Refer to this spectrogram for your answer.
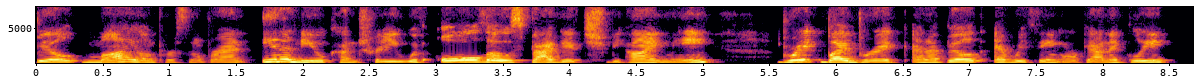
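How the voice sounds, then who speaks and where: At a fairly slow pace, a woman with a non-native accent talks at a medium pitch with ordinary pitch variation. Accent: non-native, self-described as weird. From Indonesia. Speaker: brand and marketing consultant. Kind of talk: webinar presentation. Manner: casual, conversational.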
